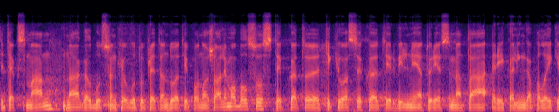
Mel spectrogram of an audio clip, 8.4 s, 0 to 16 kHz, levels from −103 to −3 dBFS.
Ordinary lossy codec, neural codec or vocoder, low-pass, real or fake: Opus, 24 kbps; none; 7.2 kHz; real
